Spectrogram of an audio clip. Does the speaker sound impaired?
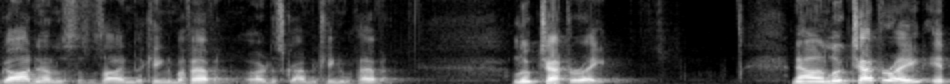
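No.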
